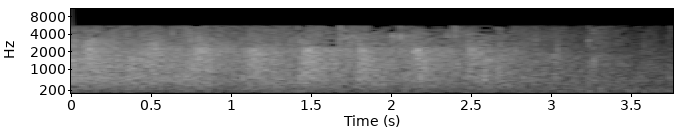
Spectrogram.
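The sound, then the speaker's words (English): An audience claps steadily, many hands blending into a dense, even patter that holds loud for several seconds and then begins to thin and fade toward the end. “Someone clap up in here.”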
